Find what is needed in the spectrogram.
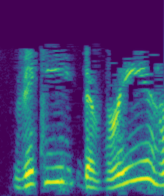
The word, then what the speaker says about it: DeVries: Number 3, 17-inch, Vicky DeVries, rhymes with cheese, when we talked about the star ceremony.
